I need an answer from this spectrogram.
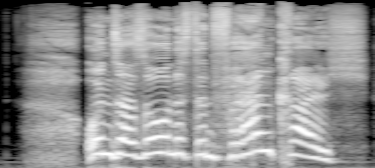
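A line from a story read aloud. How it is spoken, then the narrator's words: Mother screams. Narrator (German): schrie die Mutter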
